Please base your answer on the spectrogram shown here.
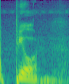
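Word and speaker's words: pure: यानी कि यू आर ई को योर पढ़ना है। और उससे पहले जो भी लेटर रहेगा उसको आधा कर देना है। तो हो गया प्योर।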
